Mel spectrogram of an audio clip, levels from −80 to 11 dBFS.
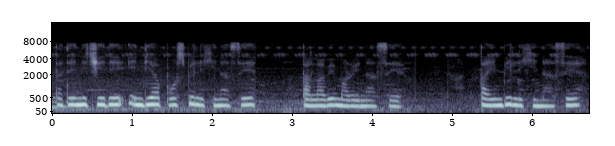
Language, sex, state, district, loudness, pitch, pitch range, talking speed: Nagamese, female, Nagaland, Dimapur, -14 LUFS, 230 Hz, 215-245 Hz, 135 wpm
